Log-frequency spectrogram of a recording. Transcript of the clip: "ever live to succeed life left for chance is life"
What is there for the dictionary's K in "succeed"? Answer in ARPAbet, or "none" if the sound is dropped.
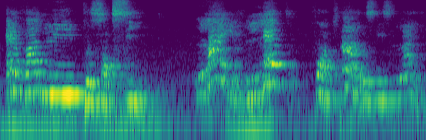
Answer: K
